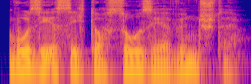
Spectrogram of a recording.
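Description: Gravelly male audiobook narrator. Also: on the low side, moderate pace, dry recording, clean studio sound. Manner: calm, even, storytelling. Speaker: audiobook reader. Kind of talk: scripted narration.

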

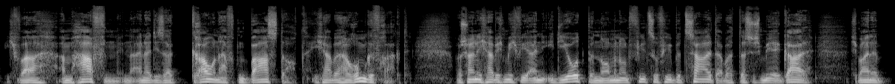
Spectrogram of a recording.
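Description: A man's voice: low voice, brisk, a bit bright, no echo, clean studio sound. Man voicing a grim, desperate father. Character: desperate overweight middle-aged father, grim.

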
